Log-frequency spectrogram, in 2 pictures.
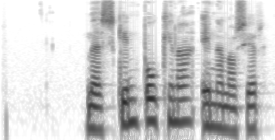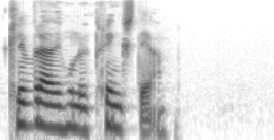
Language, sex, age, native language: Icelandic, female, 20-29, Icelandic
